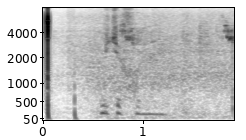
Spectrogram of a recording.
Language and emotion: Russian, neutral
